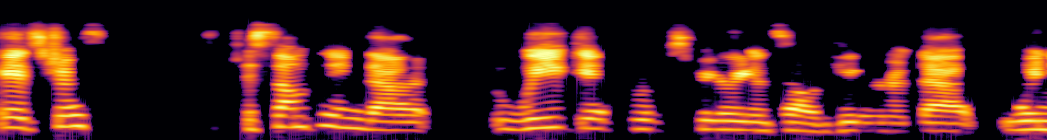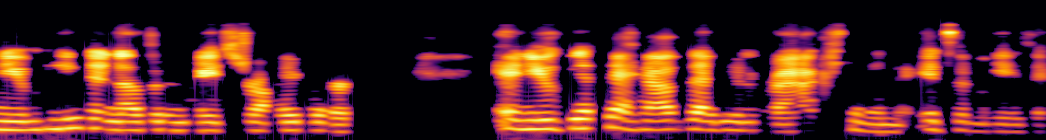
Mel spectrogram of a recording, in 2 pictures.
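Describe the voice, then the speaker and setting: Her tone is animated, with a medium pitch and an American accent. This woman talks at a fairly slow pace, and the sound is dry and close with no echo. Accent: Minnesota accent, stronger around northerners. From northern Minnesota. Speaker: truck driver and show co-host. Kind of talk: casual chat.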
